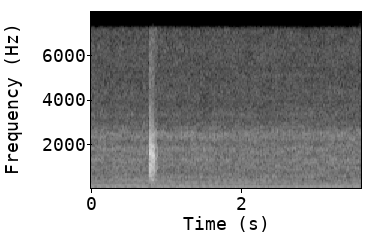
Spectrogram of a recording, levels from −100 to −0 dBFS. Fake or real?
fake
